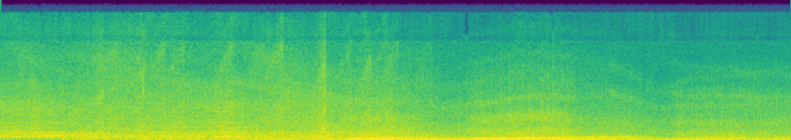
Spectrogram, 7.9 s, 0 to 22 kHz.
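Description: Race car engines in NR2003 during a championship car race at Shanghai, a dense droning roar with rising and falling pitch as cars pass close together, loud and continuous.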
